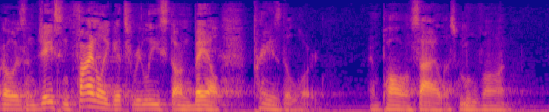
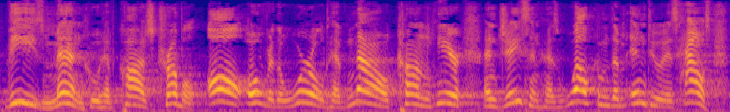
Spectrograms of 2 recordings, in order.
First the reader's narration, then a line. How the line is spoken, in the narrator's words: shouting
